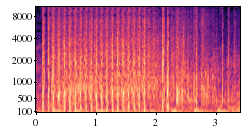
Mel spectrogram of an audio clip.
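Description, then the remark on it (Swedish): Rapid bursts of automatic gunfire from over by a train station, a fast steady string of shots for about two seconds followed by a few scattered single cracks, sounding somewhat distant with a faint rumbling background. “Bortifrån tågstationen så är det en bil som slirar och du kan höra där bortifrån också någon eldgivning.”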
